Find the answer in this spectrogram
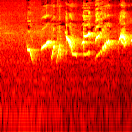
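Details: Oriental magpie-robin song for provoking a non-singing bird: a continuous string of lively whistled notes, sharp downslurs and rising sweeps in quick succession for two seconds, loud and clear over a faint low hum.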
